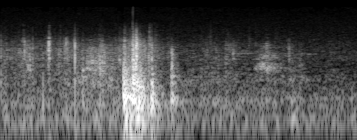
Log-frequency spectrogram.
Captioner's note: thuds; dog barking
